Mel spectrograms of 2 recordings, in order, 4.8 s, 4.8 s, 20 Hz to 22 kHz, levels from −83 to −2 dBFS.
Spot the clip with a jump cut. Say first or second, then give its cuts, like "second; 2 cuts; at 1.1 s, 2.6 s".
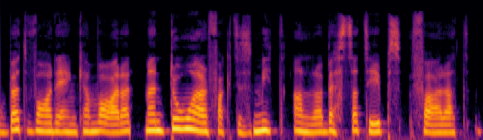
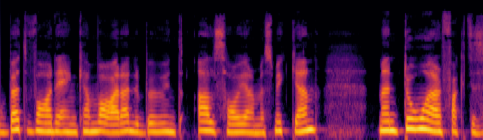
first; 1 cut; at 1.3 s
